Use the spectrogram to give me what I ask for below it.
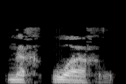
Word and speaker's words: Нагваль: Нагваль произносится как Нахуахл, название, дававшееся или животному, в которое маг мог превращаться, или тому магу, который практиковал такие превращения.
